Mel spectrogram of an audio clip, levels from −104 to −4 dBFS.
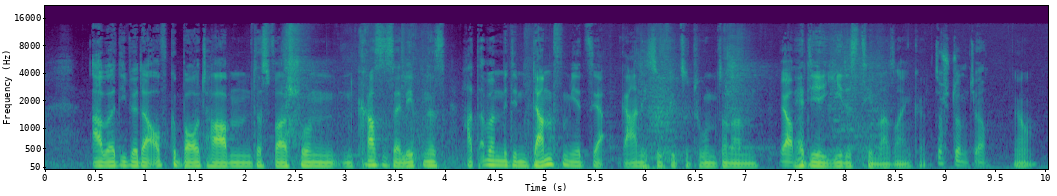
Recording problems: household noises; noticeable; throughout; 15 dB below the speech

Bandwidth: 14 kHz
